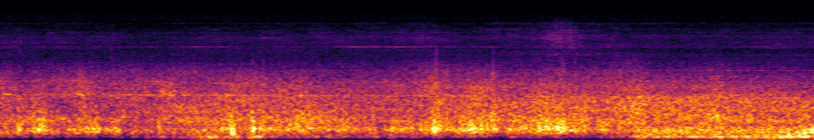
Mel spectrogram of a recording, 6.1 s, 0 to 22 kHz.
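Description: Boeing 737-400 airliner landing: a steady rushing noise from its CFM56 jet engines that grows gradually louder as it flares and touches down.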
